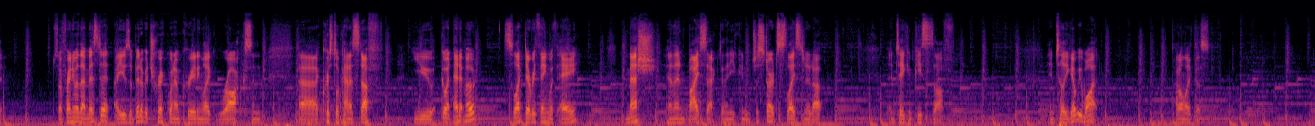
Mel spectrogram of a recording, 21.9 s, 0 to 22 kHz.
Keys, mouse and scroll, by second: 9.1-14.3 drag, 9.1 a, 14.3-21.9 middle drag, 15.2 Tab, 17.1 KP_1, 20.2 ctrl+z.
